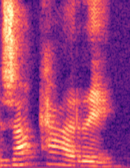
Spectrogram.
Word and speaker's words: jacaré: Como a palavra jacaré, por exemplo, a sílaba tônica é a última, é o ré.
